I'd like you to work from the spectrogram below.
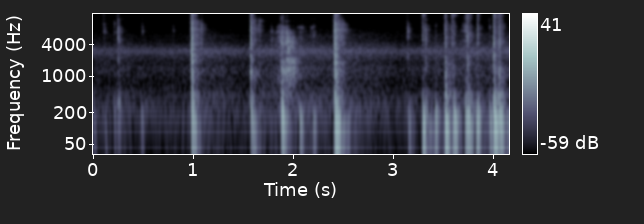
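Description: Someone types code on a computer keyboard, with close, crisp key clicks in irregular bursts and short pauses and no talking.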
